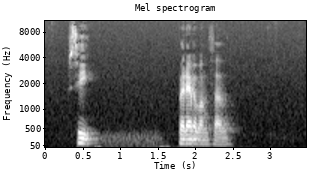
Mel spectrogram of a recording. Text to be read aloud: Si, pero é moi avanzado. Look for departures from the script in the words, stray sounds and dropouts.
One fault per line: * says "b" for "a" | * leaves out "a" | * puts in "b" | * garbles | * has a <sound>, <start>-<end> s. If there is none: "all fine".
* leaves out "moi"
